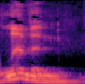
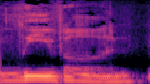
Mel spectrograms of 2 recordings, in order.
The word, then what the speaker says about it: Levon: Which, actually, when I read it out loud to myself, I was like, oh, Levin, you know? – Levin. – But then I remember, that's not how he actually pronounces it. You know, it's got to be Leave On.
